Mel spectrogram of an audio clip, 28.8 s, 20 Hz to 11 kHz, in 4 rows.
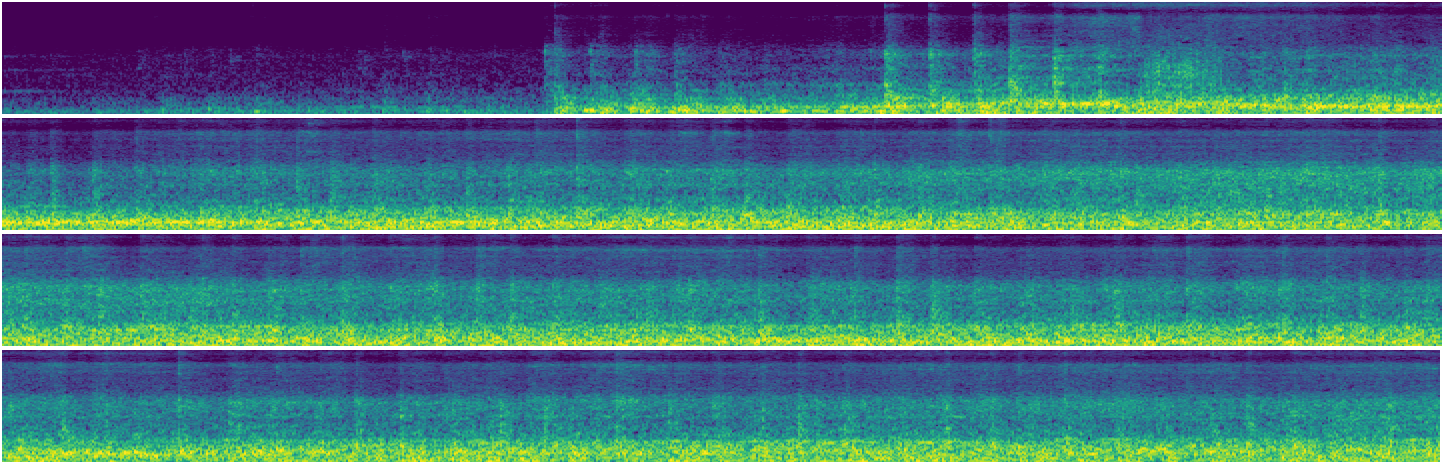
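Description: Freight train hauled by a D20E diesel locomotive passing close by. It is fairly quiet for the first couple of seconds, gets suddenly loud about three seconds in as the train reaches the spot, then runs on as the steady loud rumble and clatter of covered wagons rolling past, with clickety-clack over the rail joints.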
